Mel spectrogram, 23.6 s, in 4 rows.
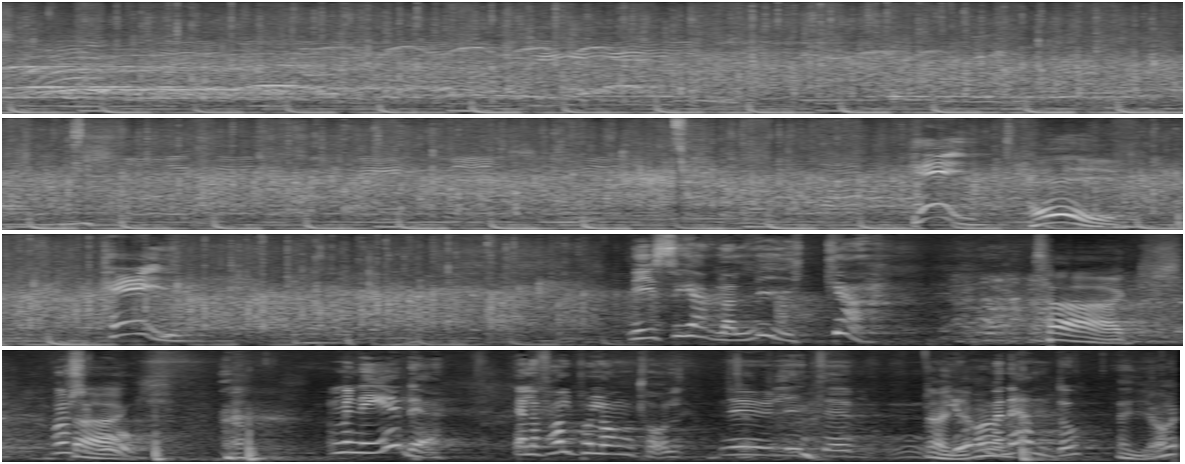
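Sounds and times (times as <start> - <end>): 
audience applause: 0.0 - 15.3
speech: 15.4 - 16.4, 17.0 - 23.5
laughter: 16.5 - 18.0.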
